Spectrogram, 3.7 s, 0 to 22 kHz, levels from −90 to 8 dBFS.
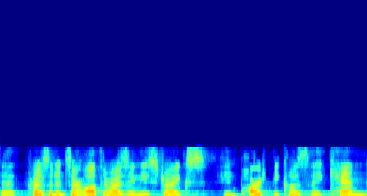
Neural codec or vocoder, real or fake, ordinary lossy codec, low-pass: none; real; AAC, 32 kbps; 5.4 kHz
